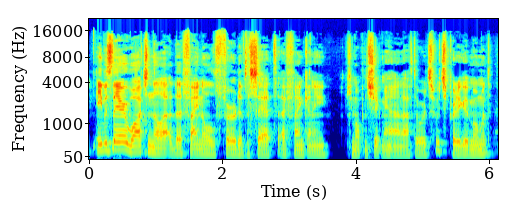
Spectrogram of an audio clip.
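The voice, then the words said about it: Irish accent, rising sentence endings. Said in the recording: “doing my accent's even tougher. No one can do it. ... when I hear Irish, it's about the, there's a tempo to it where the ends of the sentences sort of raise.”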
